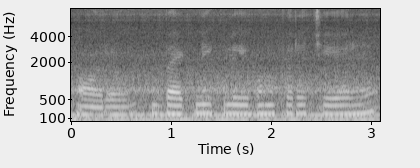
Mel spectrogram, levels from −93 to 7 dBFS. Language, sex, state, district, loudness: Hindi, female, Chhattisgarh, Raipur, -16 LUFS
